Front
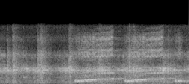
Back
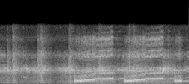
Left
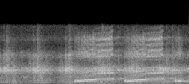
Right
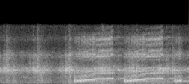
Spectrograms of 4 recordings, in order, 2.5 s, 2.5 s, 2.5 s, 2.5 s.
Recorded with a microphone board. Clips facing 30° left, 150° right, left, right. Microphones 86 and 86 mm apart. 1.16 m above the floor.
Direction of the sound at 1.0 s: 125° right.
